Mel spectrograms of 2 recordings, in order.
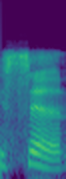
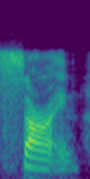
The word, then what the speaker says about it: sin: and this does not say sin so I know you're going to think that and you're going to say math is the devil and all that good stuff but it is not you still pronounce this sign all right so the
